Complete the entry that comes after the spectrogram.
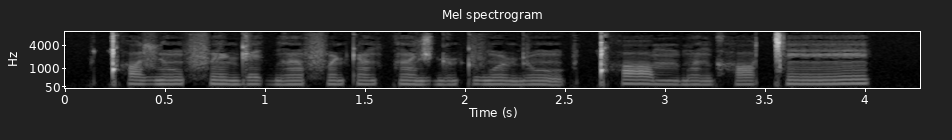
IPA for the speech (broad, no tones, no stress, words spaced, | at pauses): ǃʰɔzũfẽ ɖeɡə̃ fə̃ʈə̃kə̃z ɖũʈvũɖũ | ǃʰɔ mbə̃ɡhɔǀẽ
